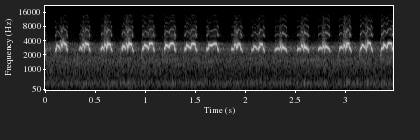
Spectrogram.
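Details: Agitated female osprey scolding her mate at a Montana nest on 31 May 2017, evening, via live camera; steady, evenly spaced, high whistled chirps follow each other rapidly without a break.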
